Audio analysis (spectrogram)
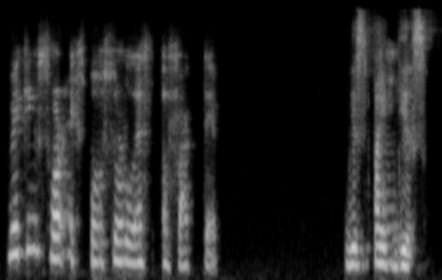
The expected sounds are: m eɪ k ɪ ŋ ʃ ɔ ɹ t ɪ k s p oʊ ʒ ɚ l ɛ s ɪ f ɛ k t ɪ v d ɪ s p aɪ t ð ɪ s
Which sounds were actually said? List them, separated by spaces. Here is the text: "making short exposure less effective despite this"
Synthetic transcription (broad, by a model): m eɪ k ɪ ŋ s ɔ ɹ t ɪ k s p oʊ s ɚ l ɛ s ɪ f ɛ k t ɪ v d ɪ s p aɪ t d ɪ s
